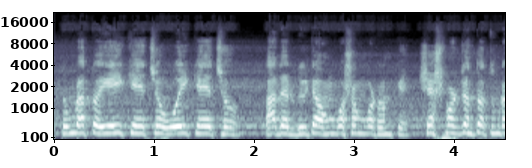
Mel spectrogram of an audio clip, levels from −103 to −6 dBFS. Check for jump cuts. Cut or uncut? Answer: cut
